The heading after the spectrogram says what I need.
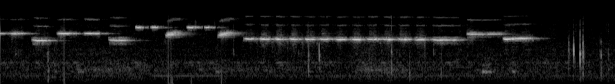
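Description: A young Russian singer canary sings clear, high whistled phrases, then a long, even rolling trill held for about two seconds before it breaks into quick notes again.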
